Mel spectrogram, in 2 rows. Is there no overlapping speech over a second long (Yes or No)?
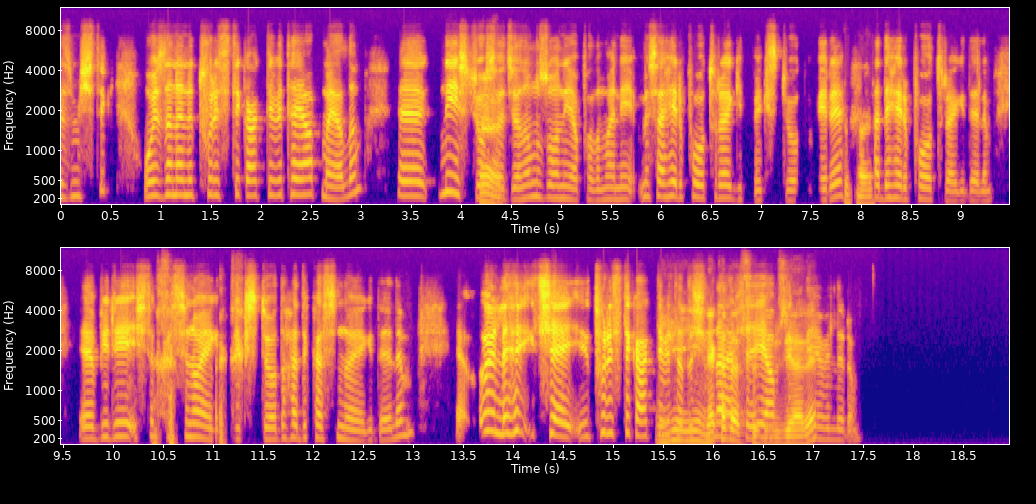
No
